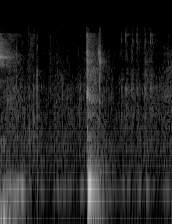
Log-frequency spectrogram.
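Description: A single short click from the presenter's computer, a mouse or key click picked up by his microphone, in a near-silent pause.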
